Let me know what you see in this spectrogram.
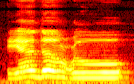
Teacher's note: عین کو واو کے ساتھ ملا کر واو کو بھی ایک الف کی مقدار کھینچیں گے۔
